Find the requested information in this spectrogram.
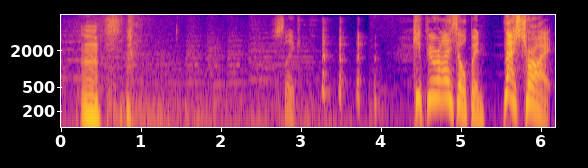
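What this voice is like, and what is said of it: Imitates video game character voices. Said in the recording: “I learned Marth and Ike's voice... Those are some baller impressions”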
